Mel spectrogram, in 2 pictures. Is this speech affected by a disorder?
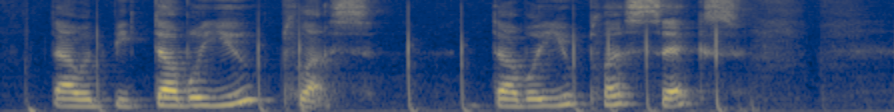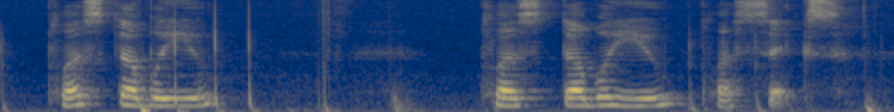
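No.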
